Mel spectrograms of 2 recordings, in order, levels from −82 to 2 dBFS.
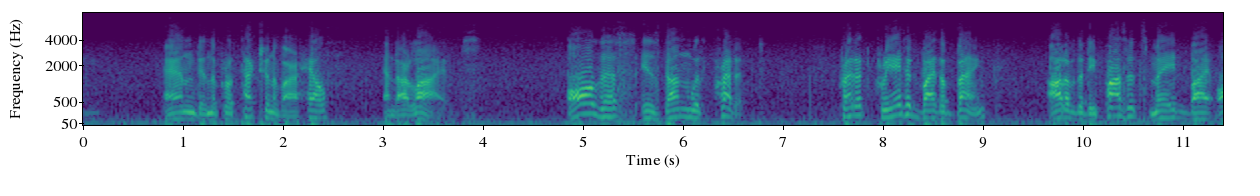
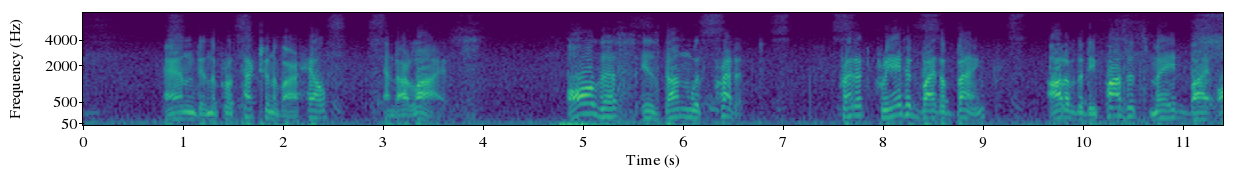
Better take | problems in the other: first | background sound (Breathing); 14 dB below the speech

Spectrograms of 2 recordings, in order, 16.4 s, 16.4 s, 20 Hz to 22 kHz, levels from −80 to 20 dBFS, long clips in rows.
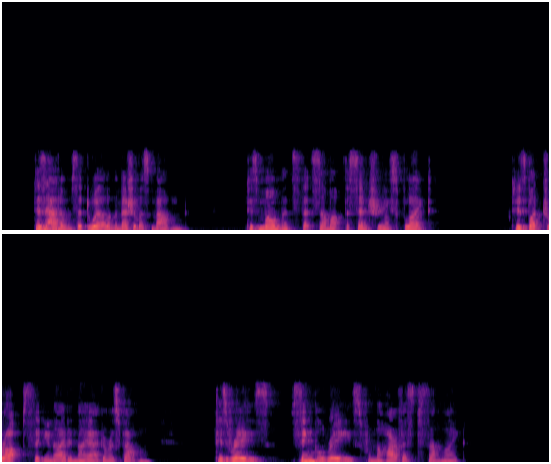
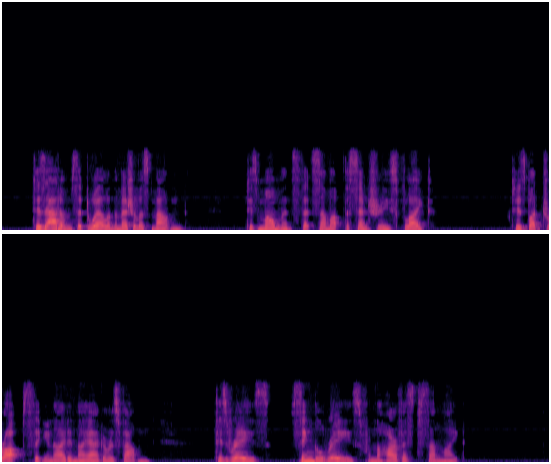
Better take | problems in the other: second | noise reduction (neural mask model DeepFilterNet 3)

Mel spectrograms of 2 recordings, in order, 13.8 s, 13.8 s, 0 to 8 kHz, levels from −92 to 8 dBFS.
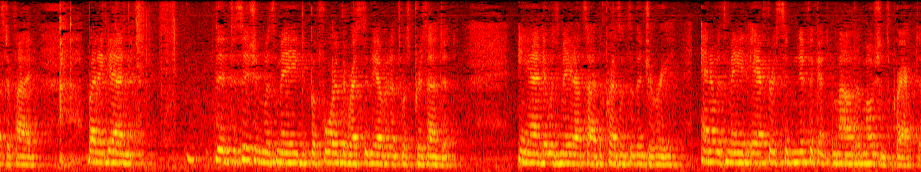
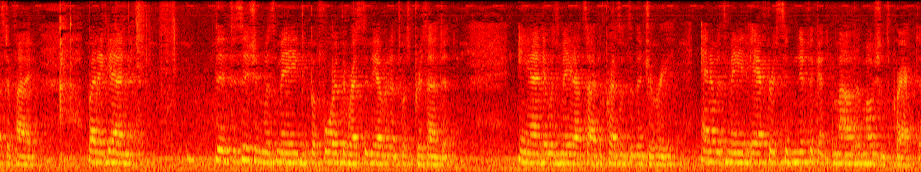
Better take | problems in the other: first | background sound (Insect); 7 dB below the speech

